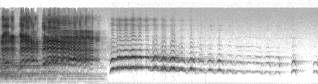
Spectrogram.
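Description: A goat bleats loudly: a harsh, raspy cry lasting about two seconds, then a long quavering bleat that wobbles in pitch and gradually fades away. No talking.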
